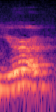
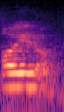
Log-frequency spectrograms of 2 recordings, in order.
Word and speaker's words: Euro: cost and of course you know that in Europe we use the oil right it's pronounced oil not euro so somebody if you see that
